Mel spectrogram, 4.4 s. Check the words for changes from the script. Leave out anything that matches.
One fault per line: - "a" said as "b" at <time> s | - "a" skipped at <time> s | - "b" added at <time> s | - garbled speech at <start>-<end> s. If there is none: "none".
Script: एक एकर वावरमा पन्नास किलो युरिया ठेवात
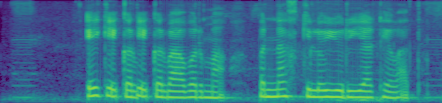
- "एकर" added at 1.4 s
